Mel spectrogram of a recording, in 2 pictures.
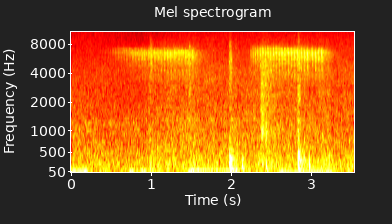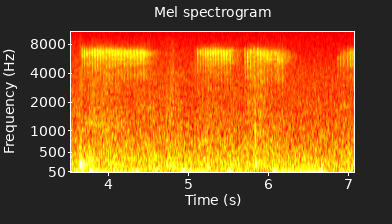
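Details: Eurasian wren giving a warning alarm in the alder swamp at Alkärret, Stornäset, Alnö, on 29 July 2022, calling agitatedly: five high, dry churring rattles, each about half a second long, spread over seven seconds, with a faint low rumble beneath.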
